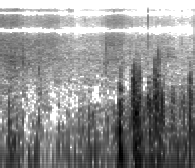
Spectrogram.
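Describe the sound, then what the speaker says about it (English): Gusty wind buffets the microphone in low rumbling bursts, growing stronger toward the end. "Man, it's windy."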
